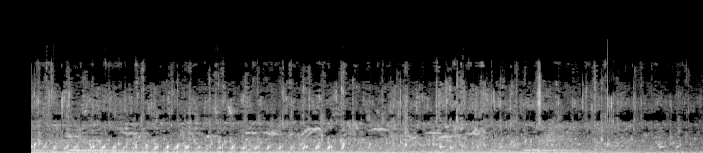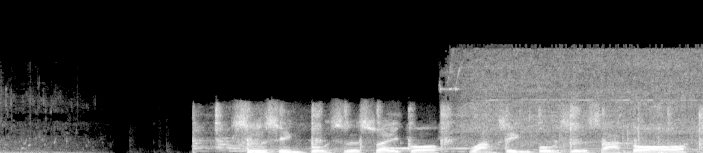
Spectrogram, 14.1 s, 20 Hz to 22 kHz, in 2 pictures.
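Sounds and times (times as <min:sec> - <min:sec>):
short gurgles: 0:00.3 - 0:07.8
liquid pouring and trickling: 0:00.3 - 0:08.2, 0:11.5 - 0:14.0.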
